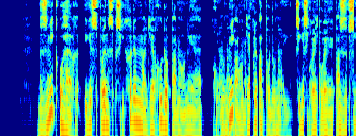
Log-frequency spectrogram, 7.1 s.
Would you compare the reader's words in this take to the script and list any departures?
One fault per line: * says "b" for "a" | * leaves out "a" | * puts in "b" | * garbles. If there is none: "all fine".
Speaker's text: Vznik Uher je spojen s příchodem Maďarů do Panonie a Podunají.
* garbles
* garbles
